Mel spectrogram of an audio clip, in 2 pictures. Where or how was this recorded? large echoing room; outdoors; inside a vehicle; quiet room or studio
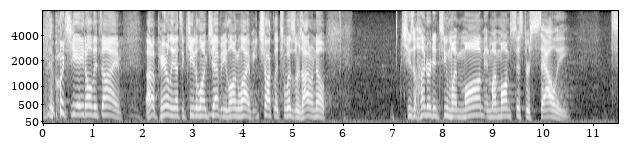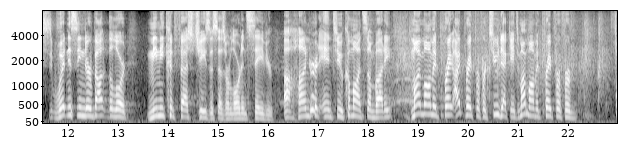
large echoing room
